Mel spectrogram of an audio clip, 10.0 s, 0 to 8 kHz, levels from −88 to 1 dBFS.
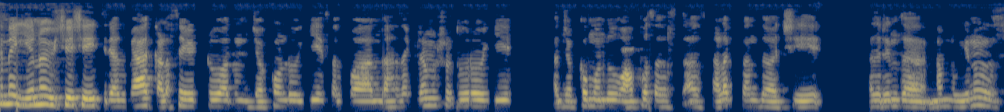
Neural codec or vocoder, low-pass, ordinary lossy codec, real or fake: none; 7.2 kHz; none; real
